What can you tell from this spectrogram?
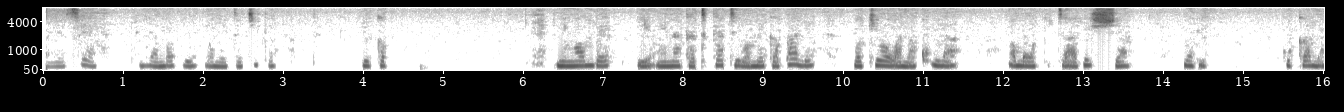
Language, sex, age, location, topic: Swahili, male, 36-49, Nakuru, agriculture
